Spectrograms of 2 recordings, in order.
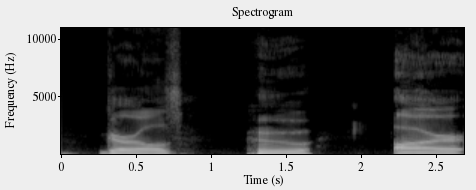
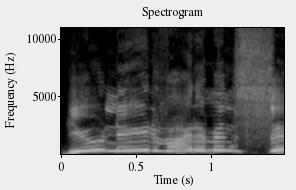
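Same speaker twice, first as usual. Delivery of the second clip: put-on very high, screechy child tantrum; frantic daughter. Daughter trying to save mother with Go-Gurt, frantic. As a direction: scream it like a desperate little girl, hammed-up.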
